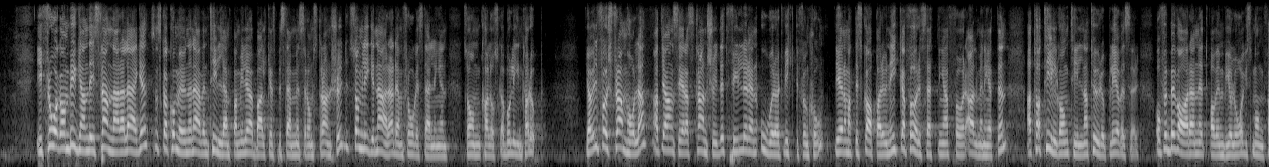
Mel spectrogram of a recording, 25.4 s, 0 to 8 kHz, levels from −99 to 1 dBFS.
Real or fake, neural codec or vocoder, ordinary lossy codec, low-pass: real; none; Opus, 32 kbps; 7.2 kHz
